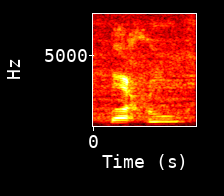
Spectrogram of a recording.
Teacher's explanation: حا حلق کے درمیانی حصے سے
